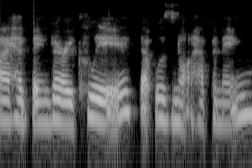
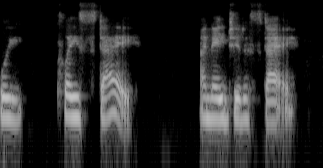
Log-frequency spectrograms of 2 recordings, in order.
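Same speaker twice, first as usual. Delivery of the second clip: imitated sobbing, crying voice. Retelling begging a partner to stay: retelling a crying plea. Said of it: "I'm laying there crying".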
